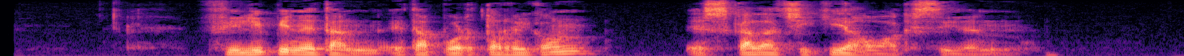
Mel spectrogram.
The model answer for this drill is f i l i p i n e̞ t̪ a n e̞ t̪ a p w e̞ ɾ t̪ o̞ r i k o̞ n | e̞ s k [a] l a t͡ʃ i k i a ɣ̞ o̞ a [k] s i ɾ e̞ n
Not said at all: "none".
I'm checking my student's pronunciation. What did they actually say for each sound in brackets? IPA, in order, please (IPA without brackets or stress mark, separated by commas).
a, k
